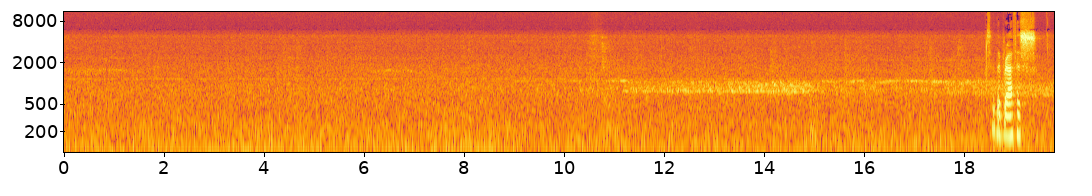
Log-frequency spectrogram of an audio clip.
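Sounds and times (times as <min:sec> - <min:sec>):
low rumble: 0:00.0 - 0:19.7
emergency vehicle siren wailing outside: 0:09.2 - 0:19.7
speech: 0:18.6 - 0:19.5.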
